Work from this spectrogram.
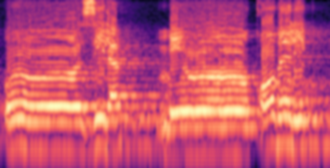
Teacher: نون میں اخفا ہوگا، اور قاف کی آواز موٹی ہوگی، با میں قلقلہ، با بھی حروف قلقلہ میں سے ہے، اس پر جزم ہے تو با میں قلقلہ، جیسے قب، قب، آواز ٹکرائے گی۔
